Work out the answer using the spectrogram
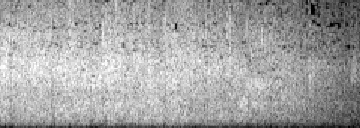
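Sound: round of applause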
